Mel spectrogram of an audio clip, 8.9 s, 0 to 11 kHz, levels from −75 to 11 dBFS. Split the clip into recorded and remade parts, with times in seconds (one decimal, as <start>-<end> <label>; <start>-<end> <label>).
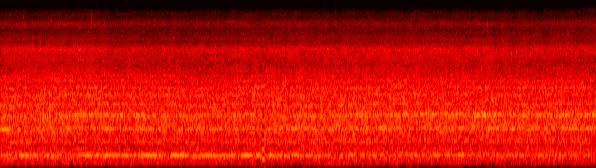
0.0-0.4 recorded; 0.4-1.1 remade; 1.1-3.7 recorded; 3.7-7.4 remade; 7.4-8.9 recorded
